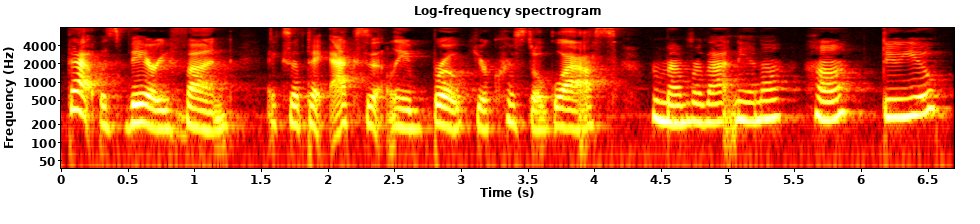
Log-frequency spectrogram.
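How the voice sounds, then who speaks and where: A woman voicing an excitable, blunt little schoolgirl from a storybook, with a dramatic childlike manner. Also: mid-range voice, moderate pace, natural voice. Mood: chatty, eager.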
